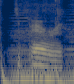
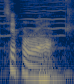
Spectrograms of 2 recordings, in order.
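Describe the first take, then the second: First: The name ends in an 'eth' sound. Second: The name ends in an open 'ah' sound. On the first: The speaker calls it right. "I think it's Tippereth" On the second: The speaker calls it wrong. "not Tipperah"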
